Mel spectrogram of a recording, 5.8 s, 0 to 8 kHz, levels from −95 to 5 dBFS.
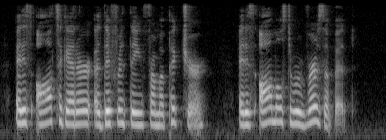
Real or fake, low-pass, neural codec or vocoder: real; 7.2 kHz; none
